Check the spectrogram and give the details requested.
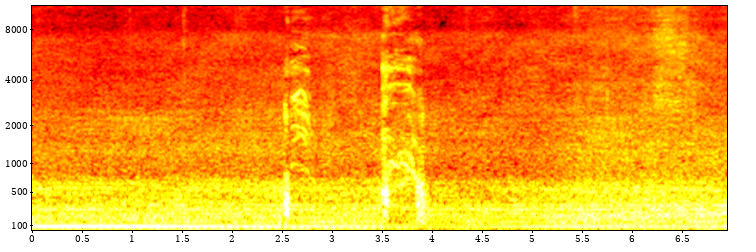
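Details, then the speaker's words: Three brief, dry adult coughs outdoors over a steady low engine and traffic rumble, blamed by the speaker on airborne dust at a building demolition site. Finding: cough. "There's still a lot of dust as you can hear by my by my coughing. There's dust in the air."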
